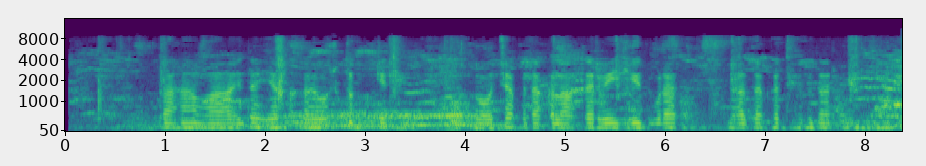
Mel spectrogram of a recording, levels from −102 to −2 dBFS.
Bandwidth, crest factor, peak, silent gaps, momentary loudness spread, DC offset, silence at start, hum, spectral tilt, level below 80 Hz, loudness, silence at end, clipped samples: 9.2 kHz; 18 dB; -8 dBFS; none; 14 LU; under 0.1%; 0.05 s; none; -6 dB/octave; -54 dBFS; -26 LUFS; 0 s; under 0.1%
